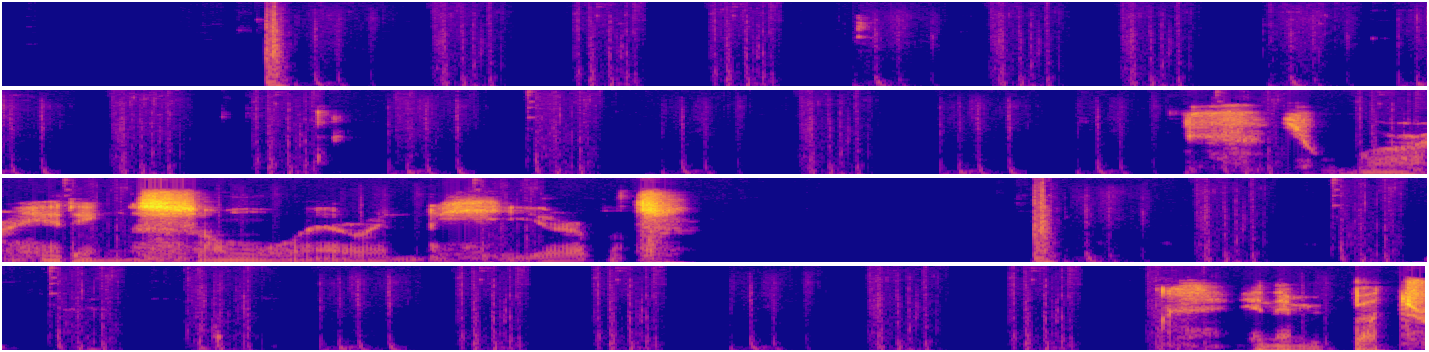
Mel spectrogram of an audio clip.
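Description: Horse hooves clop at a steady trot.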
